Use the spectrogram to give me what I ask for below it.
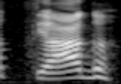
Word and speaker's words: त्याग: अगर होता तो हम इसको पढ़ते त्याग, अ त्याग, लेकिन हम अ का उच्चारण नहीं करते हैं हिंदी में, इसीलिए इसको त्याग पढ़ते हैं।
